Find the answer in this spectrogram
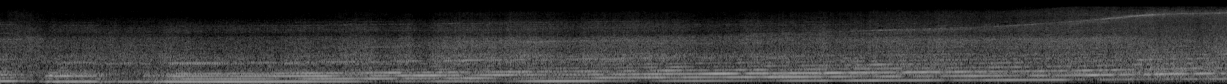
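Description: Turbocharged Toyota Supra straight-six running under load on a chassis dyno, its engine note climbing in pitch in small steps as the revs are raised. A high whine rises sharply in pitch near the end.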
